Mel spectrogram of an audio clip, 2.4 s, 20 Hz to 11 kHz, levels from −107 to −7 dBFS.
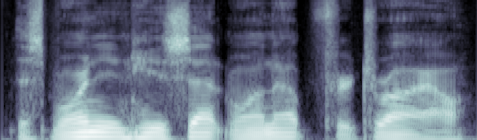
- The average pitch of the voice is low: Yes, very low, 95 Hz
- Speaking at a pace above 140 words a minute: Yes, average, 200 wpm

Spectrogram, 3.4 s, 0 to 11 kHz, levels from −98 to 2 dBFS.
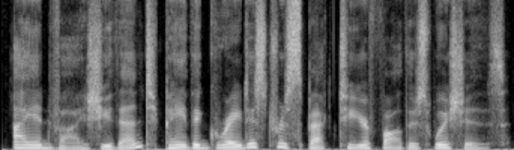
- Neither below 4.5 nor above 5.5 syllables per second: No, 5.9 syllables/s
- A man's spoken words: No, female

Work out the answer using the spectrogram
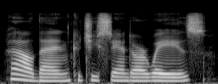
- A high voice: No, medium, 180 Hz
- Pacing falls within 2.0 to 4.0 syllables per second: Yes, 3.7 syllables/s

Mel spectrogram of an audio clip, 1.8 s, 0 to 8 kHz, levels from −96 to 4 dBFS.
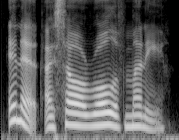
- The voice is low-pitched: No, high, 205 Hz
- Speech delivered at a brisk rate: Yes, fast, 265 wpm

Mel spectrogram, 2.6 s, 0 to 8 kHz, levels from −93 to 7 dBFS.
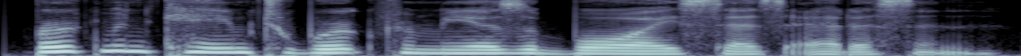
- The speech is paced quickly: Yes, fast, 260 wpm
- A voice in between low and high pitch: Yes, medium, 175 Hz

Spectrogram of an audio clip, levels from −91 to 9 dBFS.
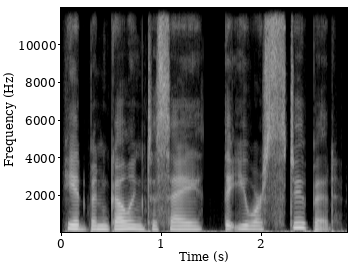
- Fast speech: Yes, fast, 210 wpm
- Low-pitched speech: No, high, 200 Hz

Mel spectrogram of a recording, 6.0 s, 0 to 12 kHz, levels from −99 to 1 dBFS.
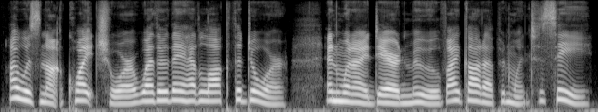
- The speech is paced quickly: Yes, fast, 230 wpm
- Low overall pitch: No, high, 215 Hz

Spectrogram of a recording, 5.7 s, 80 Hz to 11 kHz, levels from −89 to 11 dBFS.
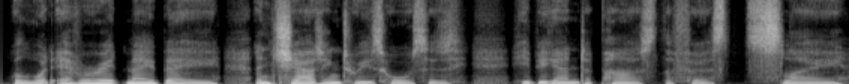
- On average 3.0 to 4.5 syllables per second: Yes, 4.3 syllables/s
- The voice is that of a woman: Yes, female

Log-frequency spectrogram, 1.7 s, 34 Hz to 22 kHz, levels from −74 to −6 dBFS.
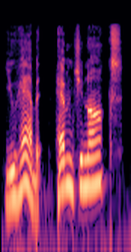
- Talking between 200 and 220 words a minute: Yes, fast, 205 wpm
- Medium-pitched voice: Yes, medium, 165 Hz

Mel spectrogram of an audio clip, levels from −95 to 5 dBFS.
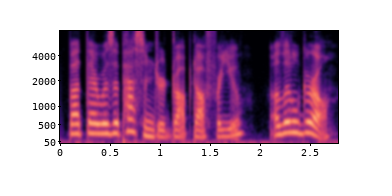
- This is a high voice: Yes, high, 235 Hz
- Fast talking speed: Yes, fast, 235 wpm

